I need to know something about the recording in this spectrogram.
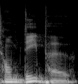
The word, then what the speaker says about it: Home Depot: I said, "Buddy, it's Home Depot." And he said, "No, there's a T at the end." I said, "Yeah, but the T is silent."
